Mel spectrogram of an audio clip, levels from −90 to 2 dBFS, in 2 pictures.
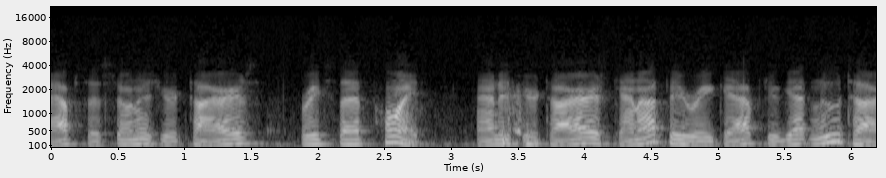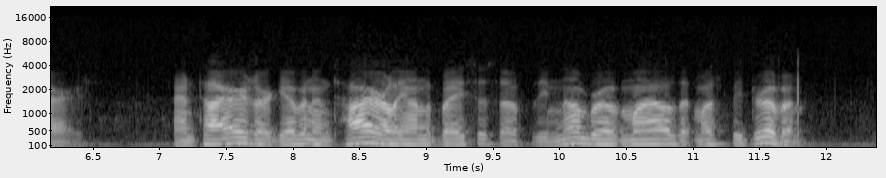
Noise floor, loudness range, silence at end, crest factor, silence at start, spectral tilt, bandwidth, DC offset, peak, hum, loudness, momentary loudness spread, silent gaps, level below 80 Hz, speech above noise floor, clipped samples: -55 dBFS; 2 LU; 0.5 s; 18 dB; 0 s; -9.5 dB/octave; 10 kHz; under 0.1%; -10 dBFS; none; -28 LUFS; 10 LU; none; -58 dBFS; 27 dB; under 0.1%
